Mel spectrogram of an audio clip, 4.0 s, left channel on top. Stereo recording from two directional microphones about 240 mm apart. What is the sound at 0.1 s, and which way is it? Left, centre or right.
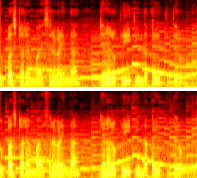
Speech, centre.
